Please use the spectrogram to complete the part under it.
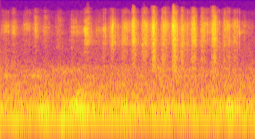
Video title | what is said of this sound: Smoked Beef Birria Tacos! - Oklahoma Joe Bronco Pro Series | you shake them you can kind of hear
